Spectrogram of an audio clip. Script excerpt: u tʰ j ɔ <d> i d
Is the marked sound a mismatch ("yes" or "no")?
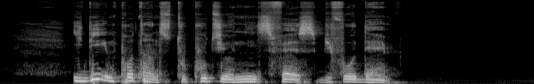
yes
